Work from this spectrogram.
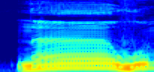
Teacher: mim sukun bertemu fa mim sukun dibaca jelas tanpa mendengung idhar syafawi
